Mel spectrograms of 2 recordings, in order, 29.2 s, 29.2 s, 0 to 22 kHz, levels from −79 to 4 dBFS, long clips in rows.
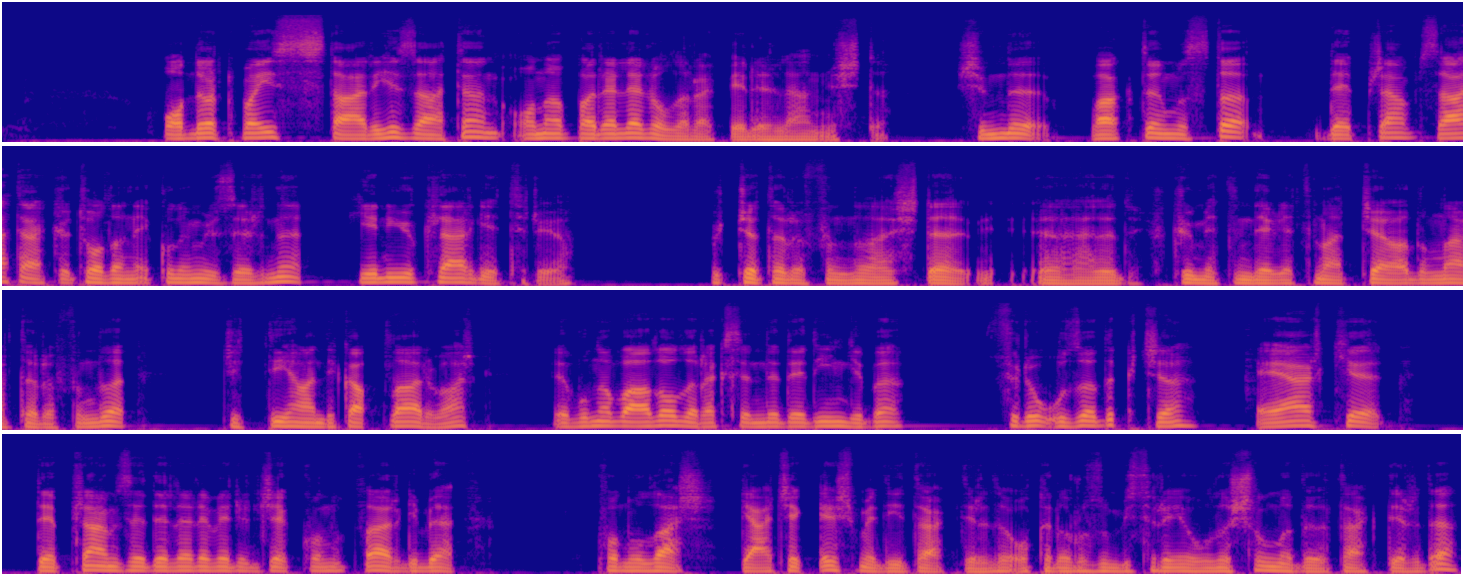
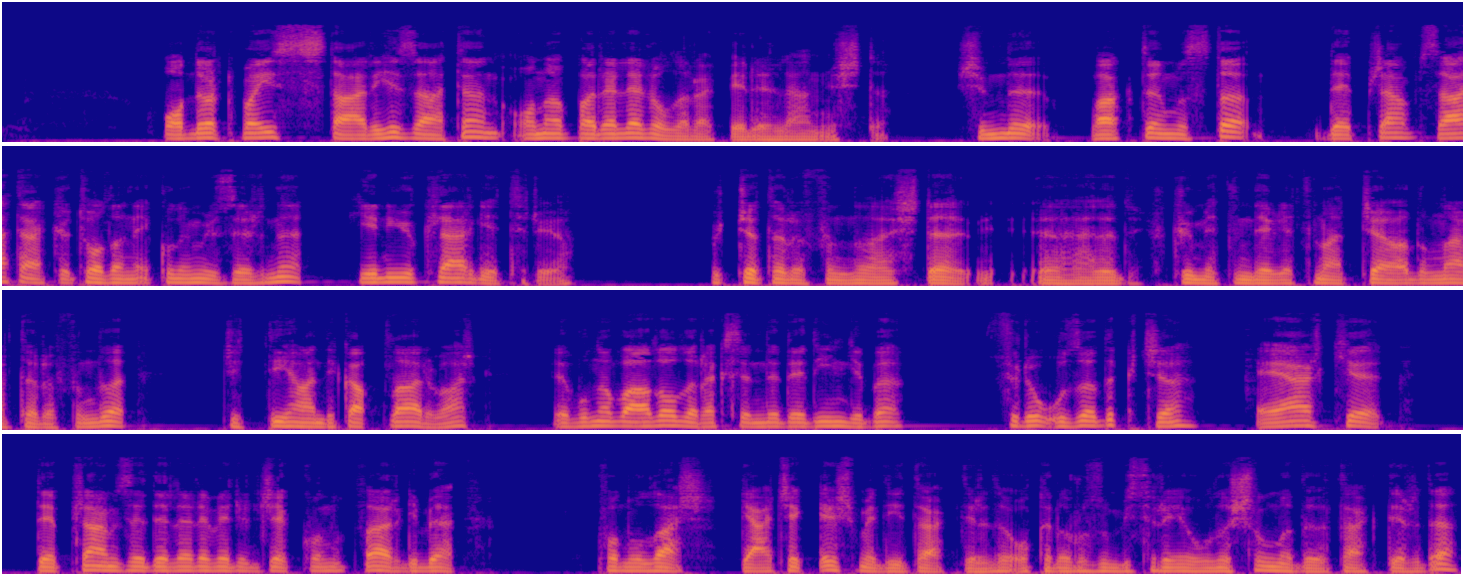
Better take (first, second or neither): first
